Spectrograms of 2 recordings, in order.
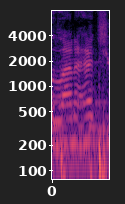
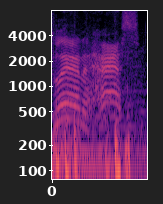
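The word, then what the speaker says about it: Lannahechee: rolled down to the Lana Hetchy river I caught some beautiful steelhead trout you mean the Lana no no Lana hatch it runs right near here yeah it's pronounced Lana Hass why is everything in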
